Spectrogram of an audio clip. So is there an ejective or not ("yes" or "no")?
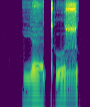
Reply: yes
